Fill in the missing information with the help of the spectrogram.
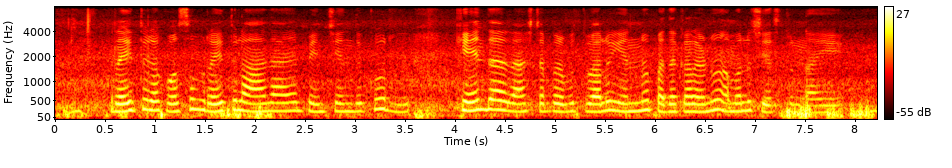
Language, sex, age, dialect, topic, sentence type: Telugu, female, 18-24, Central/Coastal, agriculture, statement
